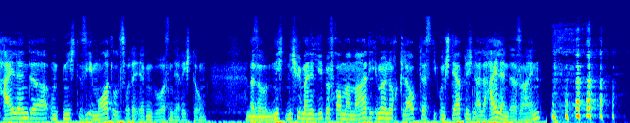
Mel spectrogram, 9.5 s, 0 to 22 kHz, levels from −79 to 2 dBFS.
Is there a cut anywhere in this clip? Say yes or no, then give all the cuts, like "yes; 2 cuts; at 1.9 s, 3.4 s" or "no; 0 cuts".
no; 0 cuts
